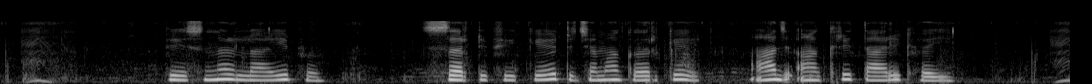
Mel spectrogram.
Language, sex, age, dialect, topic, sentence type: Magahi, male, 18-24, Central/Standard, agriculture, statement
